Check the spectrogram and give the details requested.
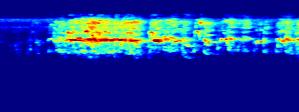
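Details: Yellow-faced parrots in a flock, a continuous wall of grating squawks and chattering notes starting after a brief quiet moment.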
